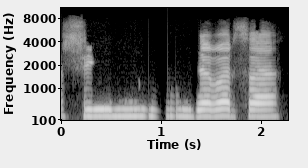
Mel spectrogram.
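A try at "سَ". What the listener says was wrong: জি, শিন বলবেন না, জি মধ্যখানে টান দেবেন।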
